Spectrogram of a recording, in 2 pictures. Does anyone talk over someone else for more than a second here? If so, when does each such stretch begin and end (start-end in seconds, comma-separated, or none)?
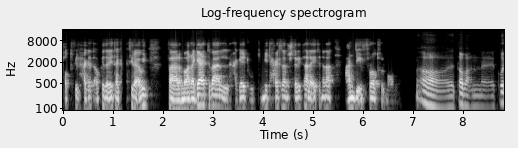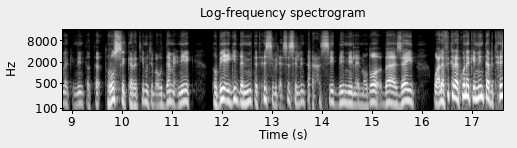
none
